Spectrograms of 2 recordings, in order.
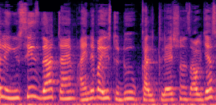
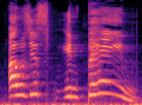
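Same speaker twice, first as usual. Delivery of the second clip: higher, slow hammed-up pain; slow, higher mock anguish over turning thirty; 7 semitones higher, slower than usual. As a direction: lament it like a tragedy, slow and higher.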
